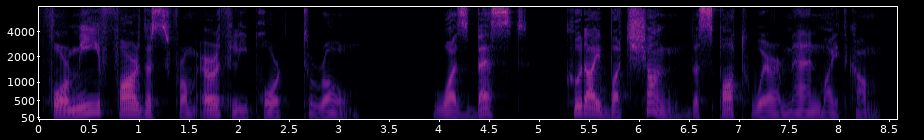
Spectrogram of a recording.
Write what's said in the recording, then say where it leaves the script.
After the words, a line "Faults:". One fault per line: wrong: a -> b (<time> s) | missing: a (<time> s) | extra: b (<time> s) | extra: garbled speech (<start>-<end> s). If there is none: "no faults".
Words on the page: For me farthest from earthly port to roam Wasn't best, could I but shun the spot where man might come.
For me farthest from earthly port to roam Was best, could I but shun the spot where man might come.
Faults:
wrong: Wasn't -> Was (3.9 s)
